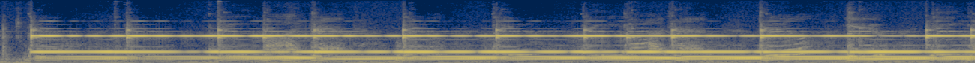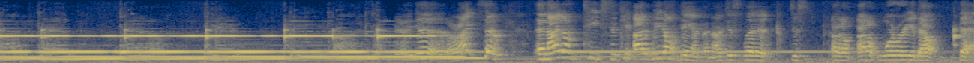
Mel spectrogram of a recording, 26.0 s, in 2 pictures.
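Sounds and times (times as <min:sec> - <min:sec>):
hand chimes playing: 0:00.4 - 0:25.9.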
